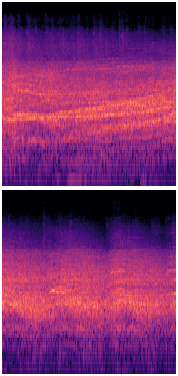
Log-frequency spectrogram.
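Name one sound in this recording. A crowd cheers loudly in a large echoing hall.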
